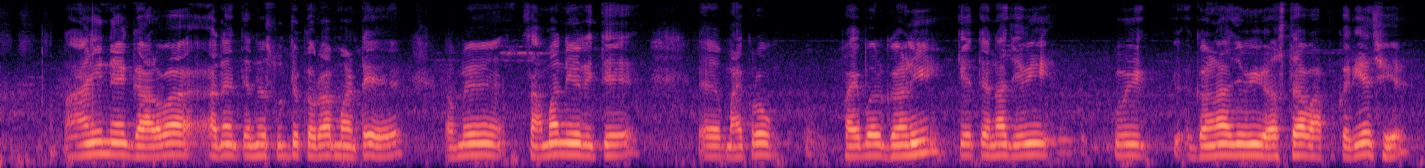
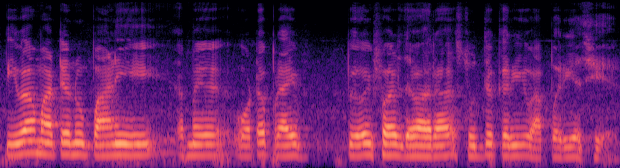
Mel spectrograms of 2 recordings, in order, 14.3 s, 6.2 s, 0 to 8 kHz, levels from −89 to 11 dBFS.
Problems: none marked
